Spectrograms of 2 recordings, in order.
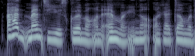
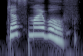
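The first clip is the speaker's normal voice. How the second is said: cheerful; 8 semitones higher, 3 dB louder, slower than usual. A narrator's reading. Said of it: "she replied cheerfully".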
